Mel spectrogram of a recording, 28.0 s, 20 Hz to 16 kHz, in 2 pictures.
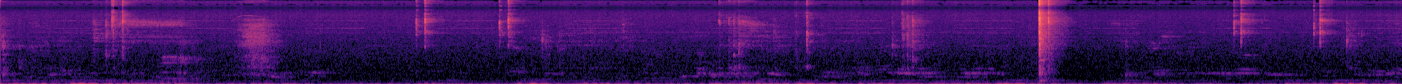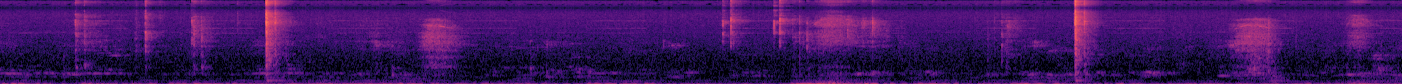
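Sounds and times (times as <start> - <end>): steady low hum: 0.0 - 28.0
computer mouse and keyboard clicks: 0.9 - 1.8, 4.1 - 5.6, 8.9 - 9.4, 10.4 - 10.7, 12.3 - 13.6.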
